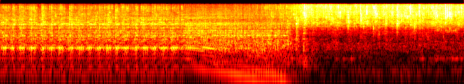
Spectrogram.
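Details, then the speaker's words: Yamaha outboard run out of the water on a two-sided dual-entry flush muff with water flowing: steady, even idle with a smooth low thrum, then shutdown spinning to a stop with water running; muff worked well; normal idle. "so that one did surprisingly good i say surprisingly reason today this one just wanted to outperform so i'm actually quite impressed with this one"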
